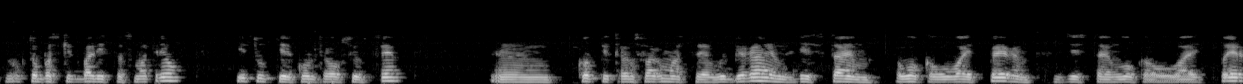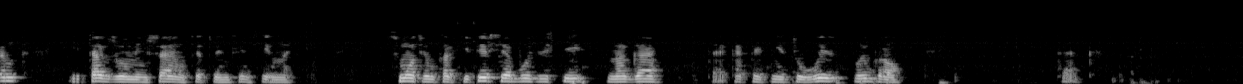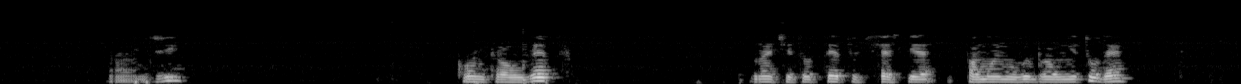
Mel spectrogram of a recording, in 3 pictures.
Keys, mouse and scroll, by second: 2.9 ctrl+shift+c, 6.5 scroll down 2, 8.0 click, 8.0-8.7 scroll down 4, 10.4 click, 16.9 click, 18.1 g, 21.0 ctrl+z, 22.5 click, 26.1 g, 30.0 ctrl+z, 32.5 click, 36.7 click.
